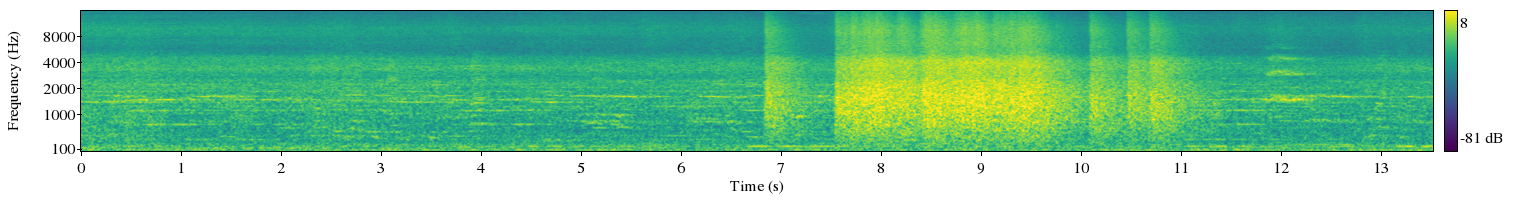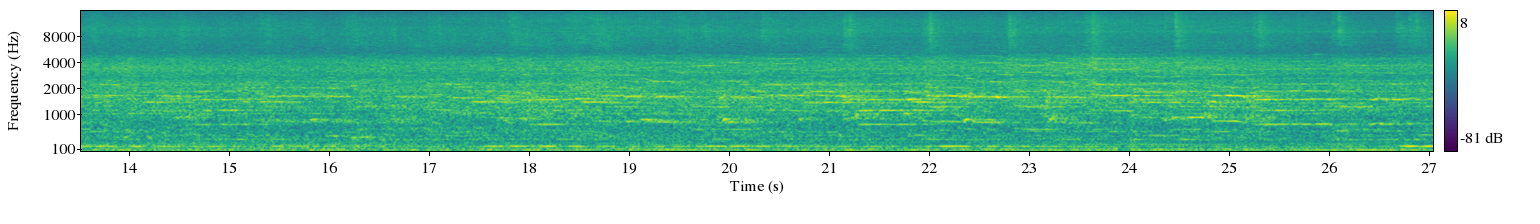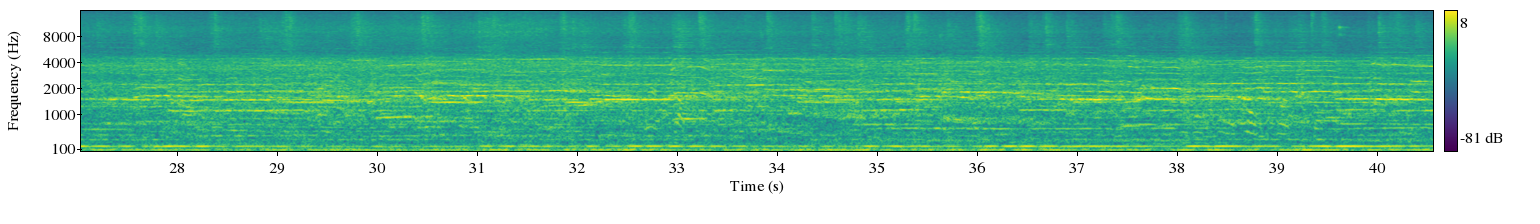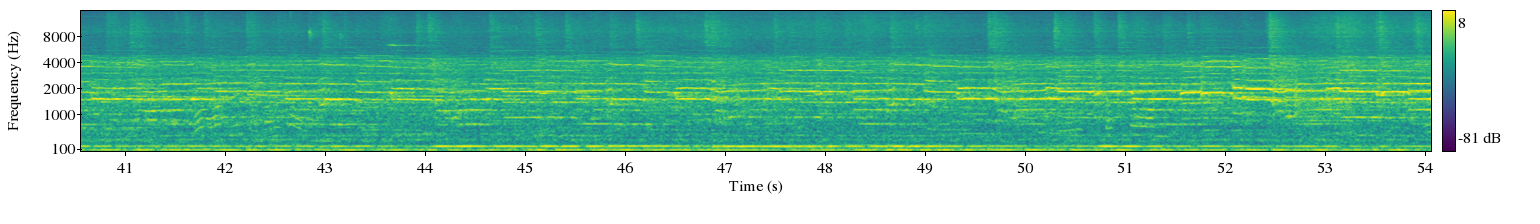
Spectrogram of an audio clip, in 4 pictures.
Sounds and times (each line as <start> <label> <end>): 0.0 Traditional temple festivals 54.0
6.7 Firecrackers 12.7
